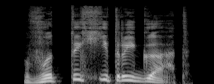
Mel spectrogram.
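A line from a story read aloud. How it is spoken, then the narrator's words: Almost hissing. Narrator (Russian): чуть ли не прошипел он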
